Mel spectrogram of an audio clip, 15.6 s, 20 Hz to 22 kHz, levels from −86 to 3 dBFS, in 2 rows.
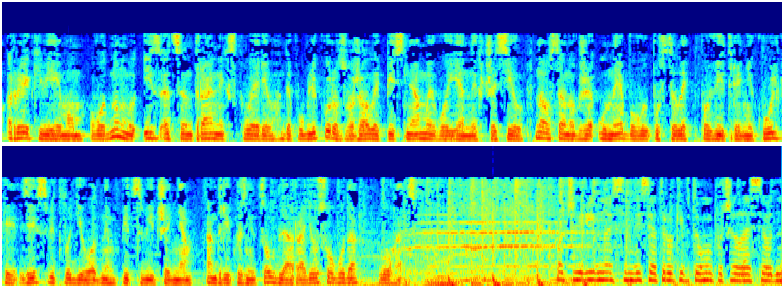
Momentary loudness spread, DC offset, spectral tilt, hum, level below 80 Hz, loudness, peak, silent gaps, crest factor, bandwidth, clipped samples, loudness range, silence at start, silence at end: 3 LU; under 0.1%; -5.5 dB/octave; none; -28 dBFS; -13 LUFS; 0 dBFS; none; 12 dB; 8.8 kHz; under 0.1%; 1 LU; 0 s; 0 s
